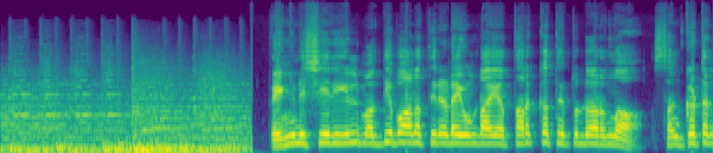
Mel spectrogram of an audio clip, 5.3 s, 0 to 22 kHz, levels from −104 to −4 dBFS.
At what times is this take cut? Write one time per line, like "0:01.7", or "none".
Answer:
0:01.9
